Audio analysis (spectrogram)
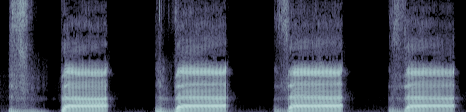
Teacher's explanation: ऊपर और नीचे वाले दांतों के किनारों को आपस में मिलाएंगे, और जबान की नोक हल्की सी दरमियान में टच होगी। आपको पता नहीं चलेगा कि टच हुई है, लेकिन टच होगी।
